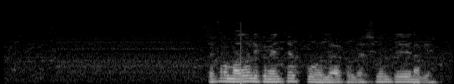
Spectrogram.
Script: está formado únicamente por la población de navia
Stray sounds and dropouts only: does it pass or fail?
pass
